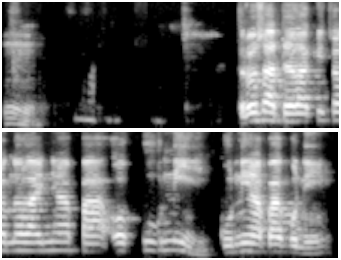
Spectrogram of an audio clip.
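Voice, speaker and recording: A man's voice: high voice, lively intonation, unhurried. Patient young man tutoring Japanese. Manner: patient, explains step by step with tag questions. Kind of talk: online Japanese lesson explained in Indonesian.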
